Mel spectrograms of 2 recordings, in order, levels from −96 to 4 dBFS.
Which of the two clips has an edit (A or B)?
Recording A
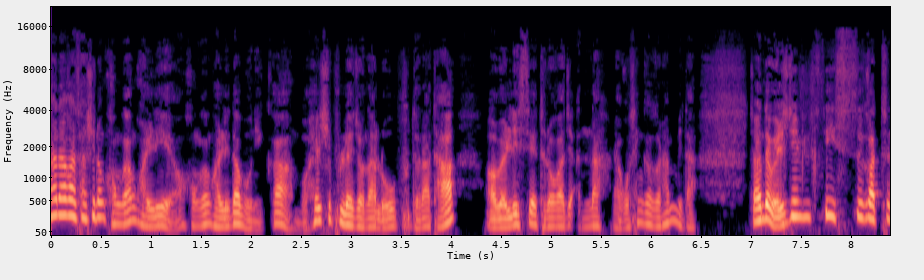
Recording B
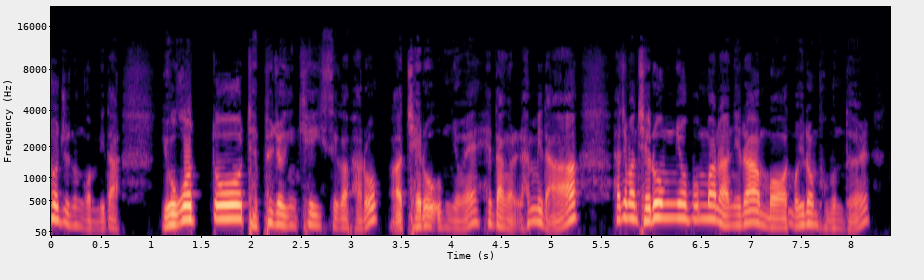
B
